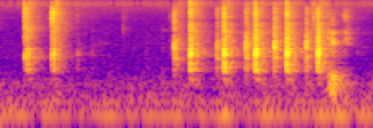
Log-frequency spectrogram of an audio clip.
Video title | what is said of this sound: Who is excited for Power Rangers Dino Fury?! New lightning collection dragon dagger | you shake it, you can hear the batteries in here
